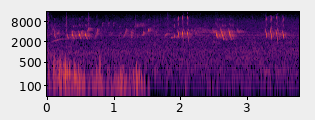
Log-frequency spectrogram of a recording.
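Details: Young greenfinch during trapping; rustling at first, then short bursts of three or four rapid ticking chirps, repeated about every half to three-quarter second.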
